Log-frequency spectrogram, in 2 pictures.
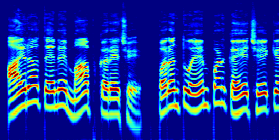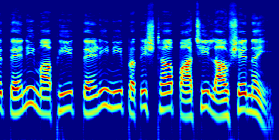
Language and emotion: Gujarati, neutral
